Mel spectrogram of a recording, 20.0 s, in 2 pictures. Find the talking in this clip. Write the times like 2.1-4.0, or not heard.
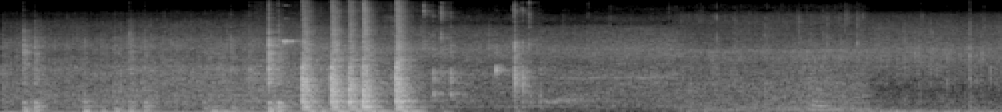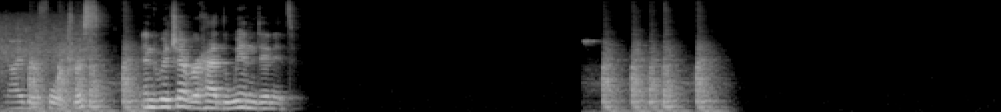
10.1-12.8.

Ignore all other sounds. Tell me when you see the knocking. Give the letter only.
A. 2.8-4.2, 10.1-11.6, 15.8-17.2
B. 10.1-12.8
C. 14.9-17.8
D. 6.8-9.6
A.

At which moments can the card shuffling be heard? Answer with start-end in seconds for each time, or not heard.
not heard.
